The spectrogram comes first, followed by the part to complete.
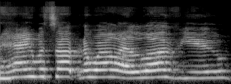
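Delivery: high, loud, syrupy fake-sweet friendliness. Mocking people who insult her online, then greet her: imitating a fake-friendly greeting. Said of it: "and then you come in here going".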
